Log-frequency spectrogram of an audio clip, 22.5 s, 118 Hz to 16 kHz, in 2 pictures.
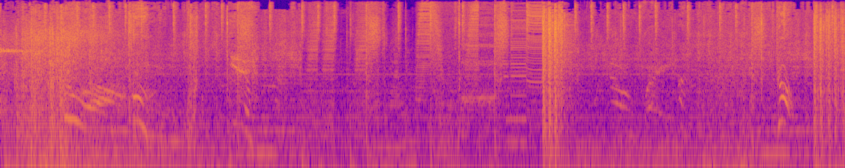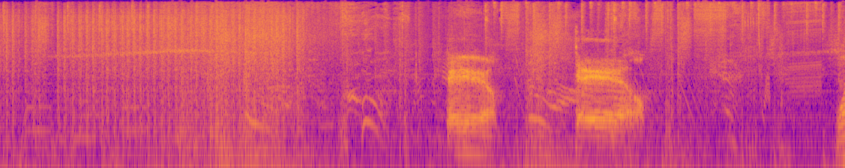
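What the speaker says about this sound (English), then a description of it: "Maybe if they see us shooting it." Gunfire rattles out in bursts as zombies are shot in Dead Rising 2: Off The Record, with sharp cracks and crashes mixed among game noise and people talking.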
